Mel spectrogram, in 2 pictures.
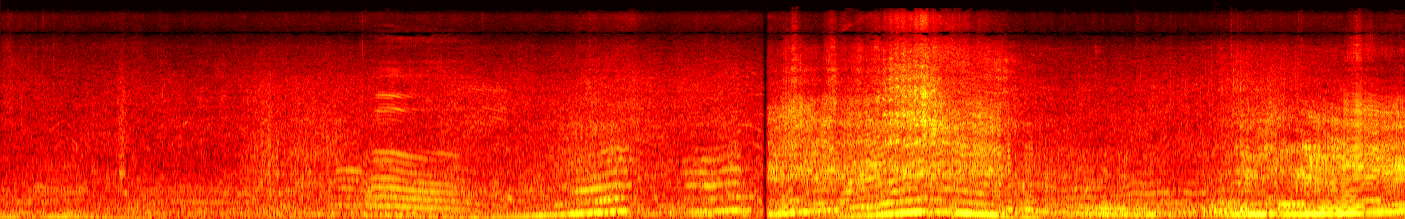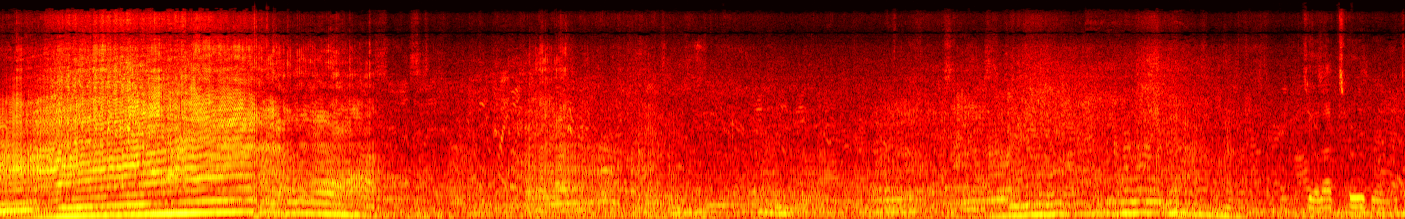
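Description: Subaru WRX's turbocharged flat-four engine revving up and dropping back again and again as the car accelerates and brakes between the cones of an autocross course. It is loudest in the middle of the run, when the car is closest.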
